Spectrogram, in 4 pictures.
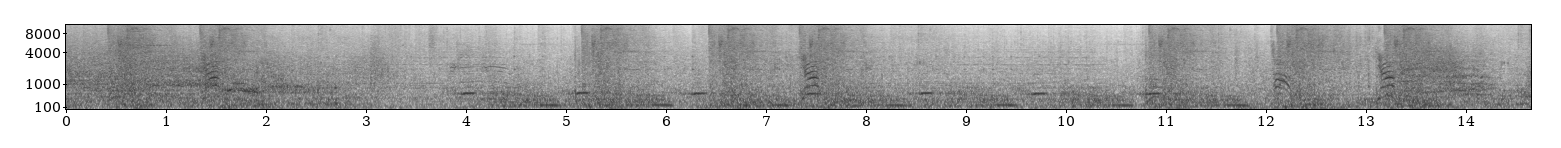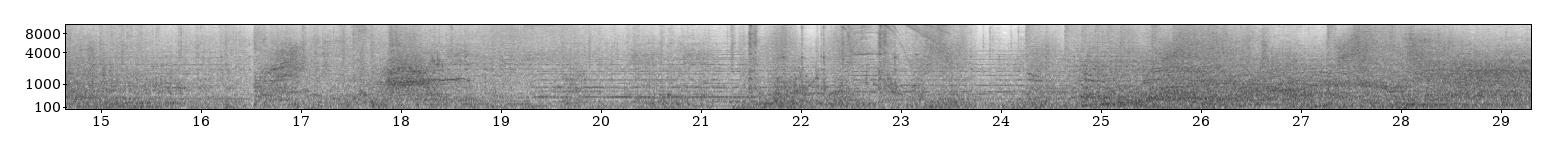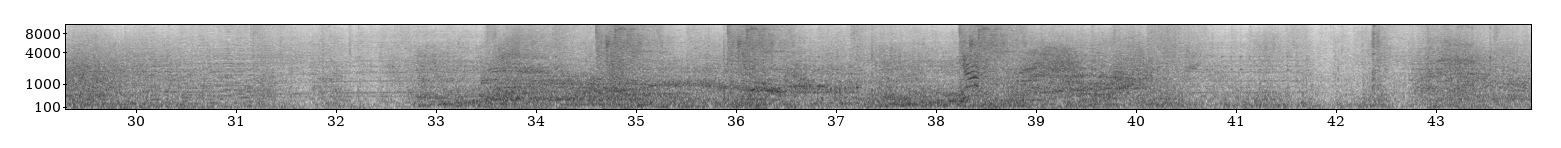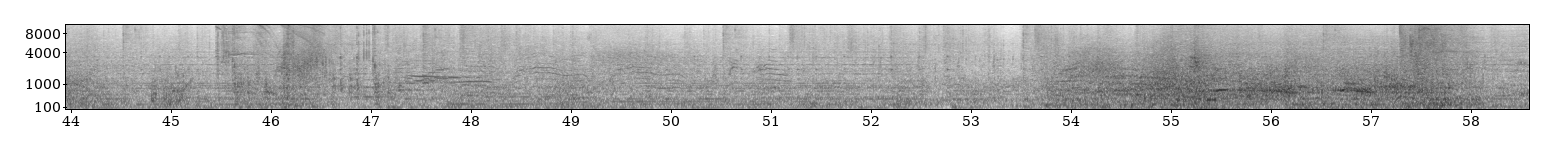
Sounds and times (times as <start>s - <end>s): Music: 0.0s - 58.5s.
